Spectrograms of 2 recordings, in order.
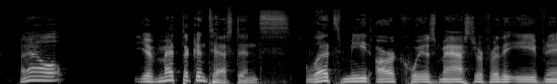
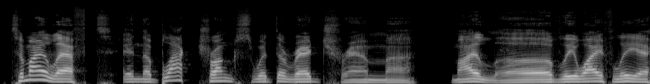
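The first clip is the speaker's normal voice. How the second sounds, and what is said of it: Imitates another person's voice. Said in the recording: “my best Michael Buffer impression. It just didn't work.”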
